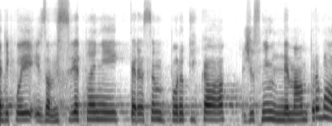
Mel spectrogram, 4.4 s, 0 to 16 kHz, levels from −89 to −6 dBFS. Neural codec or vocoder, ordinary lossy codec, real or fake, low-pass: codec, 32 kHz, 1.9 kbps, SNAC; Opus, 32 kbps; fake; 14.4 kHz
